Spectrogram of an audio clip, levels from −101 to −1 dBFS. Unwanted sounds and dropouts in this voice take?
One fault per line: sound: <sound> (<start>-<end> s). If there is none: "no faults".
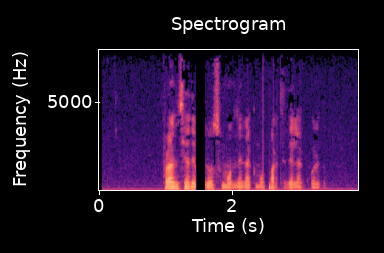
sound: dropout (1.4-1.6 s)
